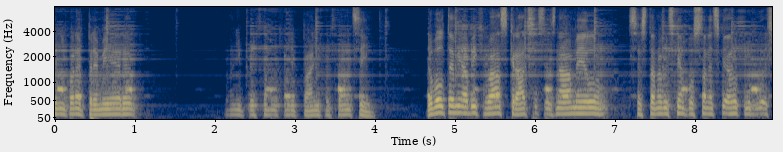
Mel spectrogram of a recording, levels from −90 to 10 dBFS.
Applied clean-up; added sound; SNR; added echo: neural mask model RNNoise.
